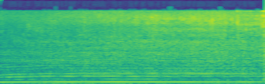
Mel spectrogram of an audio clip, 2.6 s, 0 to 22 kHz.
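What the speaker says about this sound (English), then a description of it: "It sounds like Tom Stevens has got his side-by-side away" A side-by-side off-road vehicle engine drones steadily at a 4x4 adventure park race, with a sustained, even revving tone, loud and close throughout.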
